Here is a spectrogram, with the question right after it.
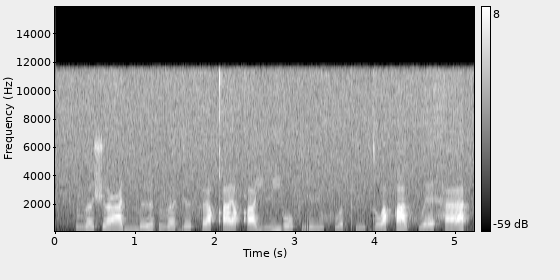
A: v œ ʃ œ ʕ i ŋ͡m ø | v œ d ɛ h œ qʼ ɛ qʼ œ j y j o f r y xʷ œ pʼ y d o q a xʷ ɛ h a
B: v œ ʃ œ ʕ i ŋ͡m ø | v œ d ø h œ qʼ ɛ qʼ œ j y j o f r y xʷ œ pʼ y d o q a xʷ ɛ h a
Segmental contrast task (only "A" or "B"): B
